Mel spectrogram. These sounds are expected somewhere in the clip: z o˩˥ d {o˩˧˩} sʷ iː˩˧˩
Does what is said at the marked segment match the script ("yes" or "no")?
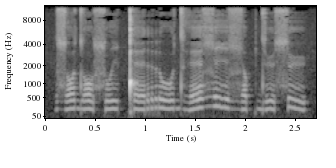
yes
